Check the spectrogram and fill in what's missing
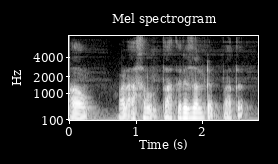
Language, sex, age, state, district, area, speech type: Kashmiri, male, 30-45, Jammu and Kashmir, Bandipora, rural, spontaneous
